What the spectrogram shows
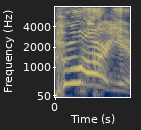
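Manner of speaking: thunderous, very loud booming voice. The game master voices an unseen speaker addressing the players, thunderous voice. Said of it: "you guys hear a thunderous voice that says".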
